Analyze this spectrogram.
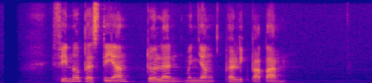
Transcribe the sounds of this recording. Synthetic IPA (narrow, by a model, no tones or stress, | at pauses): finob̥a̤st̪iand̪̥o̤lanməɲaŋb̥a̤lɪk̚papan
